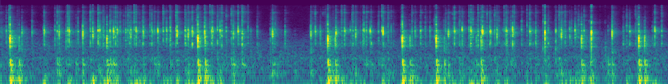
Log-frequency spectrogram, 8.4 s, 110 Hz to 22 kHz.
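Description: A grey aluminum FROG MINI mechanical keyboard with blue and purple plastic keycaps and no foam inside is typed on rapidly with fingertips. It gives a steady stream of crisp, bright clacks with short decays, pausing briefly near the 3.5-second mark before the typing resumes.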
